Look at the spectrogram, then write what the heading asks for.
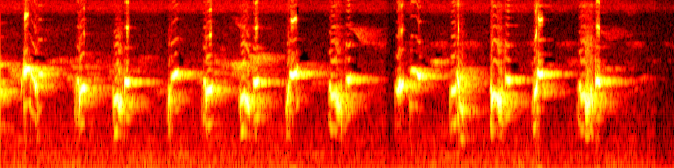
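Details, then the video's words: Rapid morning song of a yellow-vented bulbul, kept as a lure or master for training birds: about a dozen separate bubbly notes, some sliding upward into short whistles, spaced roughly every third of a second. "Trucukan gacor ropel panjang pagi hari"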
